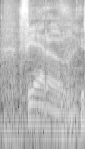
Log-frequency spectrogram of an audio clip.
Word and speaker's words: Fiero: What about the Pontiac Fiero? Fiero. You say it like Guy Fieri.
